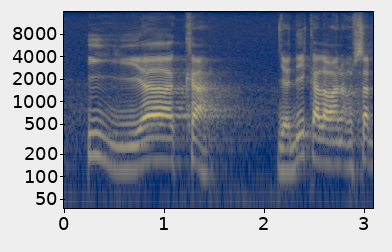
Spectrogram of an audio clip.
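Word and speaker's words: إِيَّاكَ: Nah, ya bertasdid ini maka kita akan tekan sedikit. Iyyaka.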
